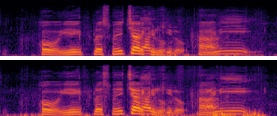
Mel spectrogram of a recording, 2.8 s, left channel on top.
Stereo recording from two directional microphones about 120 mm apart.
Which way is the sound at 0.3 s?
35° left (ahead or behind).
